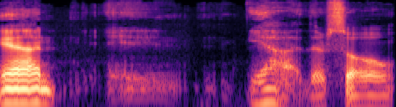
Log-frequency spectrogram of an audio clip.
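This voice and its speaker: Recorded very cleanly against a silent background, a man with an Inland Northwest American accent speaks at a medium pitch with ordinary pitch variation. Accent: rural Inland Northwest American. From Idaho, small town on the Clearwater River. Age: 30s. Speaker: elk hunter. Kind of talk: casual interview. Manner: halting, many repeats and fillers.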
